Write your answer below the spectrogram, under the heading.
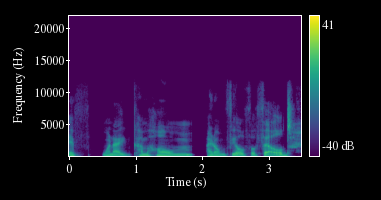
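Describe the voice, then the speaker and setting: This is a woman speaking. She has an Upper Midwest accent. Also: quiet background. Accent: American (Upper Midwest). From Minnesota suburbs, US, Colombian immigrant family. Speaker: mentor and podcaster. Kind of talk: casual interview chat. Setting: remote call.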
